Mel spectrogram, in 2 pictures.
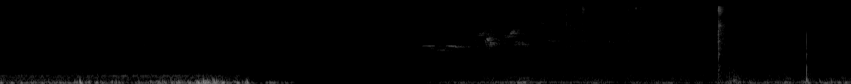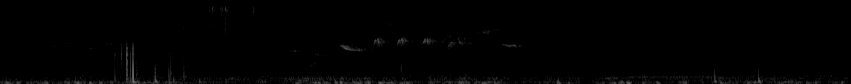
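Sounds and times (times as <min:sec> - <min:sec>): small bird chirping: 0:04.1 - 0:16.2.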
